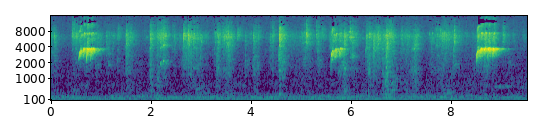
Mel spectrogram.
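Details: Female Belgian canary calling for mating: three short, bright chirps that sweep down in pitch, spaced a few seconds apart, amid soft wing flutters and cage rustling.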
